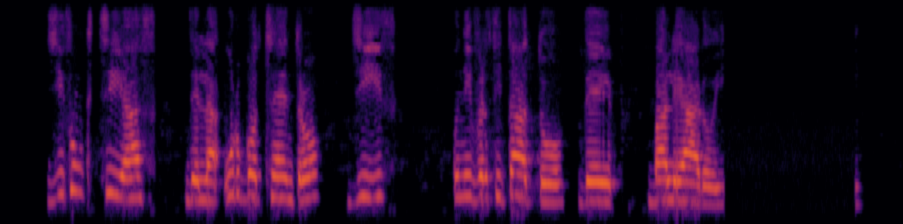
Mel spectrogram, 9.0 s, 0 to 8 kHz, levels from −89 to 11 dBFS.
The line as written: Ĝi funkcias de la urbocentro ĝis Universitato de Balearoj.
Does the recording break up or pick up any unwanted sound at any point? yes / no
no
